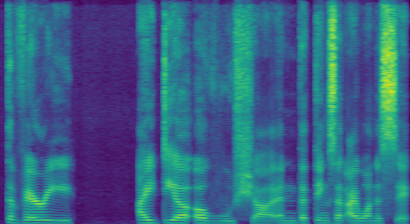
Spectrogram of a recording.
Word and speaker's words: wuxia: That's Oh how yeah, you pronounce it, right? yeah, Okay. wuxia.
